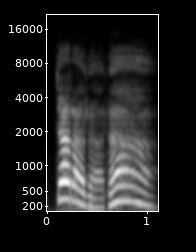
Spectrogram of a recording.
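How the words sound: The syllables are said in a calm, relaxed tone. The speaker is truly at peace. The speaker calls it right. "That's peaceful"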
